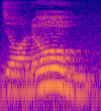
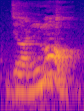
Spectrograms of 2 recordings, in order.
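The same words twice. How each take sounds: First: জনম with a vowel between ন and ম; জনম, the cluster broken up; জনম said as two clear syllables; vowel inserted. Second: জন্ম with the cluster kept; জন্ম said as written, slow; জন্ম, slow and clear; as spelled. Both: Shown as a demonstration. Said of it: "দেখো, জন্ম, জনম".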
